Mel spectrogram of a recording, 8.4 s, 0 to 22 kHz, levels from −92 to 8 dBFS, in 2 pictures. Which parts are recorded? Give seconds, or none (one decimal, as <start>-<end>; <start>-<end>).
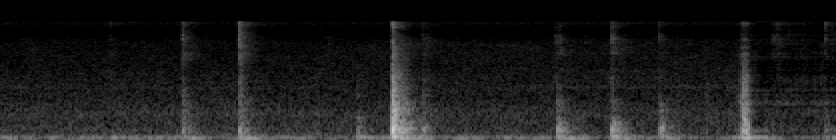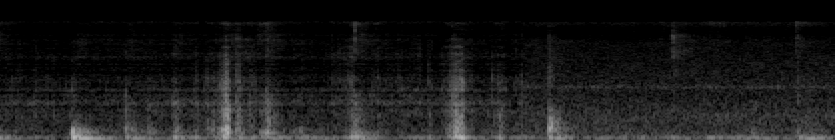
0.0-3.7; 6.8-8.4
